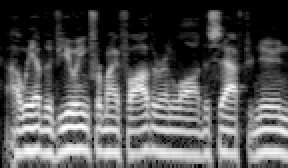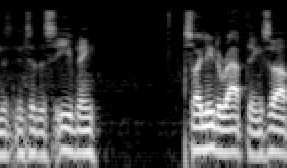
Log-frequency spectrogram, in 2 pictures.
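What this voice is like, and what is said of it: Stressed, strained voice. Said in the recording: “my voice is kind of stressed”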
